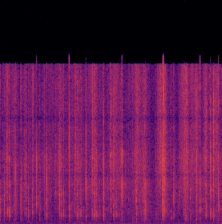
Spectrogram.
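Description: Long painted nails and fingertips scratch and rub the waistband and the top of the back pocket of worn, light-blue distressed denim jeans. Quiet, rapid scratchy strokes with bright, papery edges repeat steadily over a low, constant rumble.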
